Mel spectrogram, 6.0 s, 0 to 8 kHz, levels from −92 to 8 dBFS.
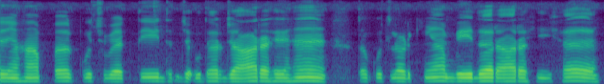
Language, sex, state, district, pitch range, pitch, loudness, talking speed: Hindi, male, Jharkhand, Ranchi, 120-125 Hz, 125 Hz, -19 LUFS, 160 wpm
